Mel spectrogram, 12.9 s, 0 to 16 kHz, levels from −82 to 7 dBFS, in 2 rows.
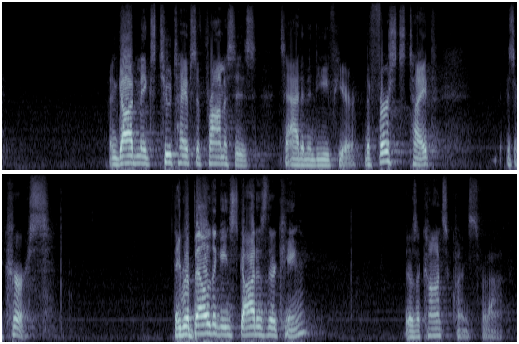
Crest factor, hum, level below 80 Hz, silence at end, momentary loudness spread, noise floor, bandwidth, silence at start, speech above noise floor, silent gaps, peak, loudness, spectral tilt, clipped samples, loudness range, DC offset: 16 dB; none; -52 dBFS; 0.25 s; 21 LU; -63 dBFS; 15.5 kHz; 1.35 s; 43 dB; none; -6 dBFS; -20 LUFS; -6 dB/octave; under 0.1%; 9 LU; under 0.1%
